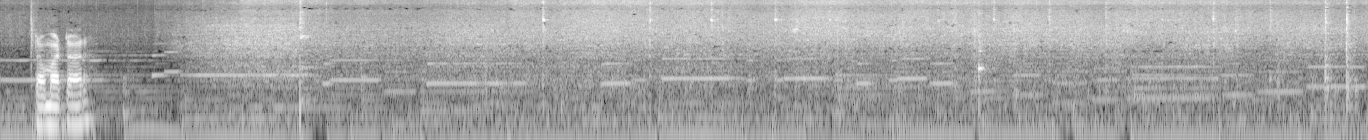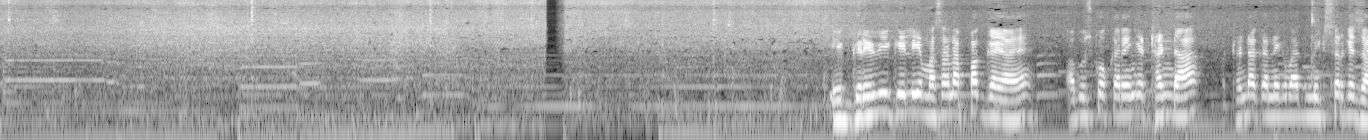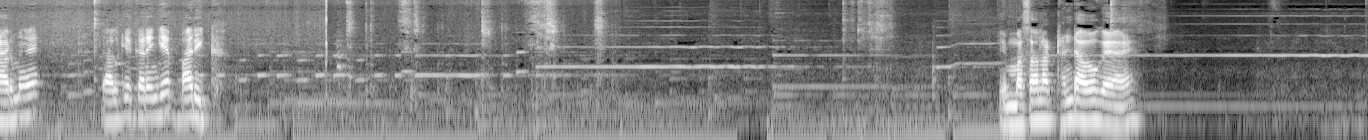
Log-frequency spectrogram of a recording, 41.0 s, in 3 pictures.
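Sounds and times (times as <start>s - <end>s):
soft melody: 0.0s - 41.0s
vegetables sizzling in oil: 0.1s - 33.8s, 35.8s - 36.3s
metal spatula scraping a pan: 4.7s - 14.4s, 30.6s - 33.6s, 35.8s - 36.4s.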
